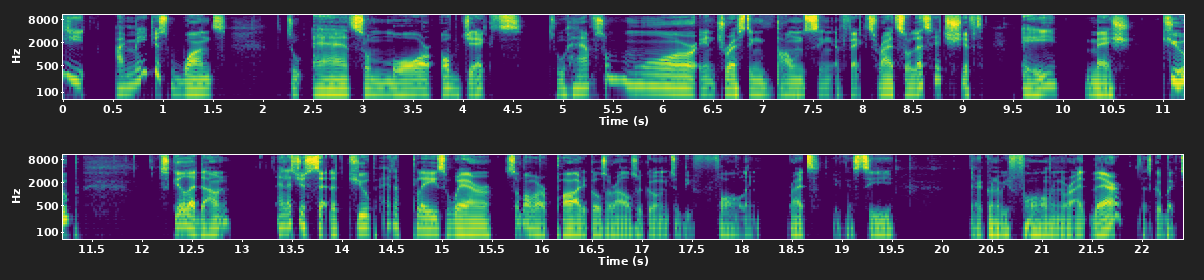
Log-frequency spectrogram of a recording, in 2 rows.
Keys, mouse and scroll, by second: 0.6-1.0 middle drag, 7.4 middle click, 9.4 shift+a, 12.0 s, 13.2 g, 14.2 scroll up 1, 14.3 middle click, 15.1 scroll down 1, 15.6 r, 19.3 space, 19.7 space, 19.9 space, 20.1 space, 21.7 click, 22.2 middle click.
